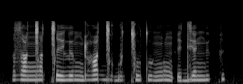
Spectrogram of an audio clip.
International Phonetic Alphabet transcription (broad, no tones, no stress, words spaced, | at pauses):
zɑŋ͡ǀɑ ǀelʲɔŋ ɖʱɑɡ͡ǀɘ ɡʷæǀutʷæ ŋɔŋʔe dʲæŋyk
